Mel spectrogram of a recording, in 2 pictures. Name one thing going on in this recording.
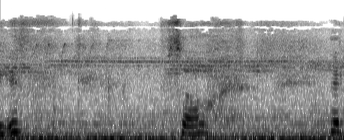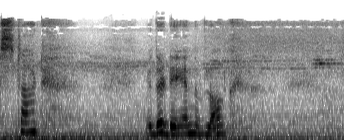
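A young woman talks animatedly close to the microphone.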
